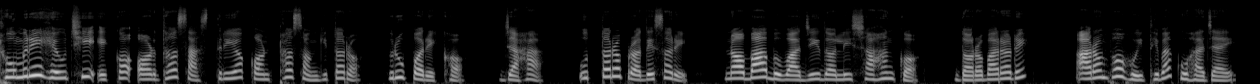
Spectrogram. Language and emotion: Odia, neutral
